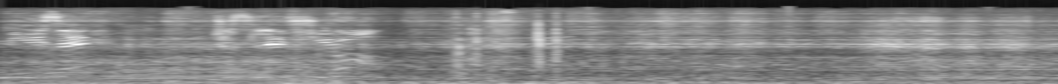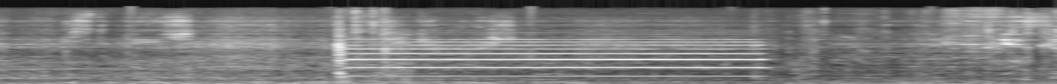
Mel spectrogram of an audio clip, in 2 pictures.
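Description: Car horn sounding once, held steady for about two seconds and cut off sharply, about seven seconds in, over the steady road and engine noise heard inside a moving car.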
